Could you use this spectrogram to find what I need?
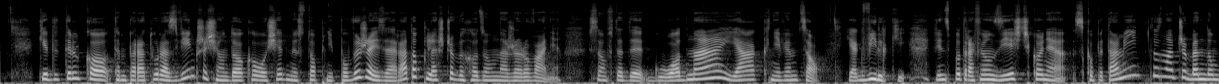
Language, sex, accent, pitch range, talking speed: Polish, female, native, 185-245 Hz, 165 wpm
